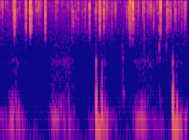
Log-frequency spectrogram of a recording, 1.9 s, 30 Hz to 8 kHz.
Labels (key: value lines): label: biophony, double pulse
recorder: SoundTrap 300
